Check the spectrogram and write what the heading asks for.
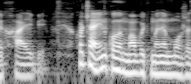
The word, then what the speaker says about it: HiBy: хібі р-2 другого покоління звісно я знаю що компанія правильно читається як hibi Але ж ми всі її називаємо її хібі тож не будемо страждати намагаючись вимовляти хайбі хоча інколи мабуть мене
